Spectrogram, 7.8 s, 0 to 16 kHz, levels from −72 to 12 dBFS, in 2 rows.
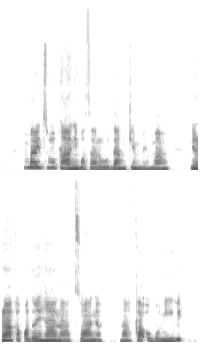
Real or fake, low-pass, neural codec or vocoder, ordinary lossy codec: real; 14.4 kHz; none; Opus, 16 kbps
